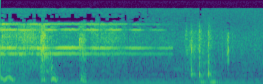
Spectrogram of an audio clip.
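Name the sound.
telephone bell ringing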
